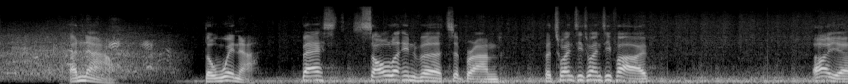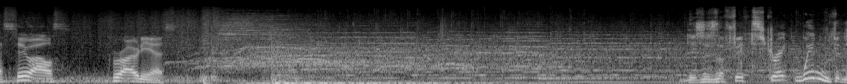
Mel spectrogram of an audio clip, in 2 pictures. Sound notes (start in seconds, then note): 9.8 audience cheering; 11.9 bright music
